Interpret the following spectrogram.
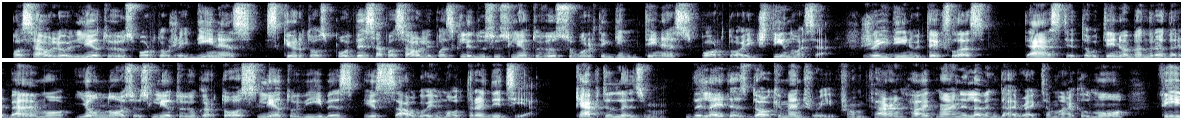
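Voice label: Lithuanian General; GoLocalise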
